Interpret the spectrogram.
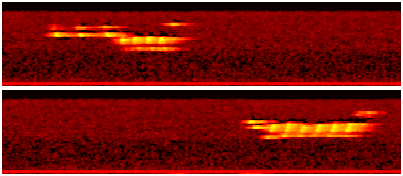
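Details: Forest nightingale giving two separate phrases several seconds apart, each a quick stutter of bright, rapidly repeated notes stacked at different pitches, ending on a thin high note, with a low steady hum and a couple of soft thumps.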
